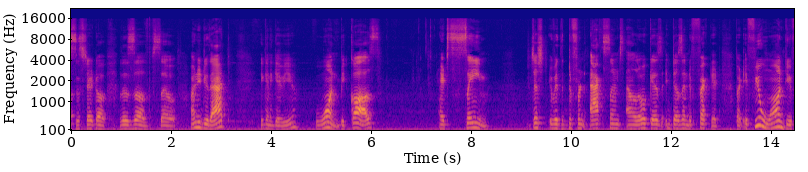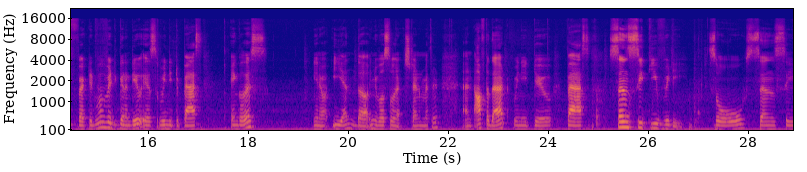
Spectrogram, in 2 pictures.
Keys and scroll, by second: 15.2-17.5 typing, 18.9 Right, 20.2 ,, 22.0 typing, 23.4-24.2 typing, 25.8-26.6 typing, 28.6-28.9 typing.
